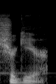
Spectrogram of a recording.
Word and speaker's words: Shigir: In the 1890s, diggers at Shigar found pieces of a tall wooden figure. Today we call it the Shigar idol, pronounced Shigir.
